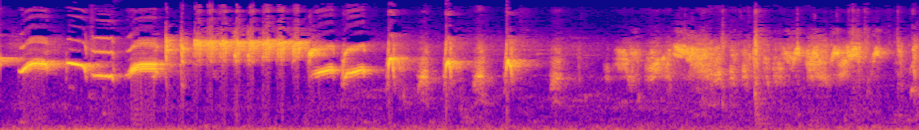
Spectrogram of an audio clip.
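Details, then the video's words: Chinese hwamei with yellow bill and legs: clear slurred whistles give way to fast buzzy and chattering notes, ending in a dense, scratchy warble. "Họa mi mỏ vàng chân vàng"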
